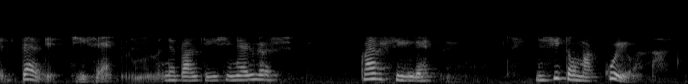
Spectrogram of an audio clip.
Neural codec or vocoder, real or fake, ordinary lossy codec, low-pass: codec, 16 kHz, 2 kbps, FreqCodec, larger model; fake; none; 3.6 kHz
